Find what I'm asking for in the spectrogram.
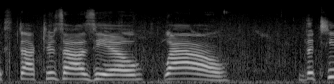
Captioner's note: rain pattering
